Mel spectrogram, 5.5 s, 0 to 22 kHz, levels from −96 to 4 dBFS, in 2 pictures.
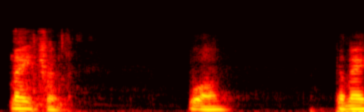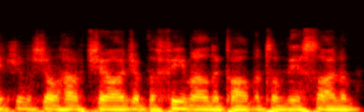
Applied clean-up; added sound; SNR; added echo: neural mask model DeepFilterNet 3.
